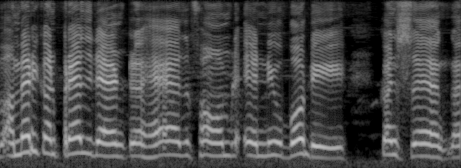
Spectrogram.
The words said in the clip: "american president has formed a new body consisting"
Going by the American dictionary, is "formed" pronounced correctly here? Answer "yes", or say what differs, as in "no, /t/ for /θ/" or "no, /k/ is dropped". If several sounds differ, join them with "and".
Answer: yes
